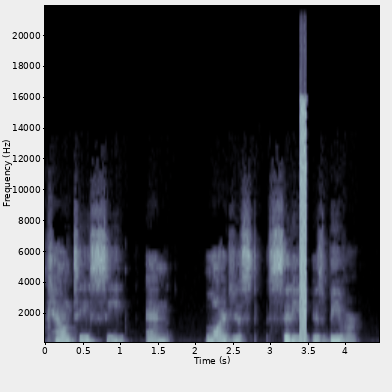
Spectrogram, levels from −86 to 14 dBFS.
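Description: The clip is speech. From 3.39 to 3.47 s, the samples are built from the wrong bytes. The reader misassembles each sample's bytes. The fast-changing low bits become the large part of each value. For about 85 ms, the sound turns into loud, harsh broadband noise.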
